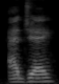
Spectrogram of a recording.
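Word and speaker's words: adze: that person is still in there but the Ajay a d z e is how it's spelled but it's pronounced a d j e h Ajay so the Ajay attached to the brain and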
